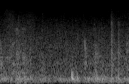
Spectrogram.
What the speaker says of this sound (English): thunder and lightning going on outside, and it's scary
